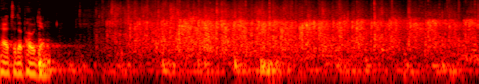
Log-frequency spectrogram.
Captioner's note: applause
